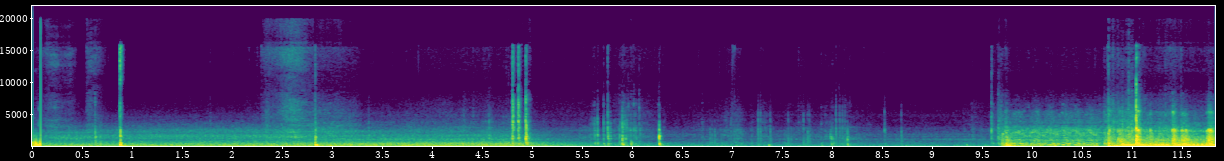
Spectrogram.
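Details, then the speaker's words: 1996 Ford F250 7.3L diesel, previously very hard to start with code P1294, after replacing a faulty glow plug relay and the failed water-cooled IDM: a short crank, then it catches at once into steady clatter; a healthy cold start. "I went ahead and slapped it onto the truck, and I'll tell you, that truck has never started better. Going to do a nice little cold start."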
